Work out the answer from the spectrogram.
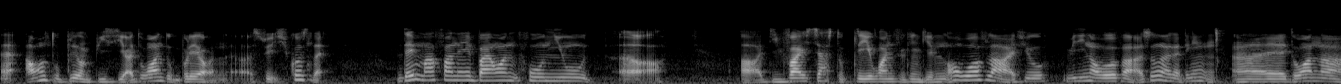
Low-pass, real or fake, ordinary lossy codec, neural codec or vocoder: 5.4 kHz; real; none; none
